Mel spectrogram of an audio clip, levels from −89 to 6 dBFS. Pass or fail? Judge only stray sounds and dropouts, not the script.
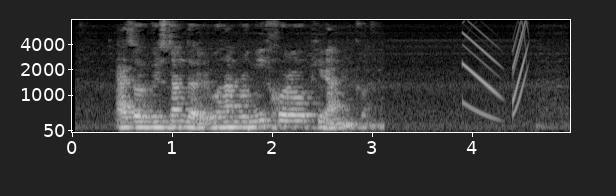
fail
